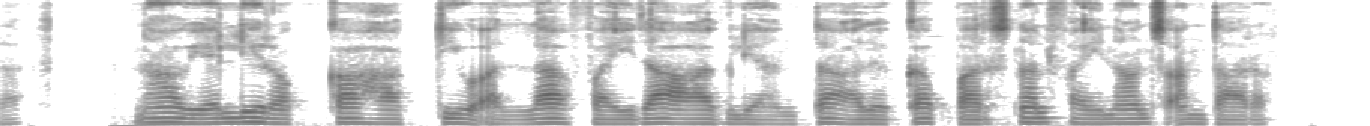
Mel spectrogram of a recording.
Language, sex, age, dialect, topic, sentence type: Kannada, male, 18-24, Northeastern, banking, statement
